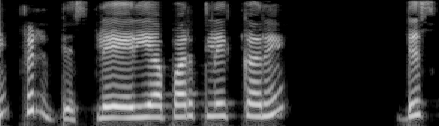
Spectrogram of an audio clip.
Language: Hindi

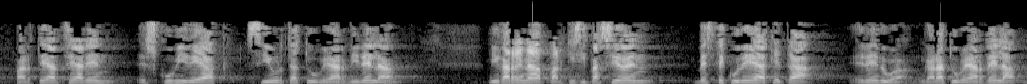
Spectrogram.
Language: Basque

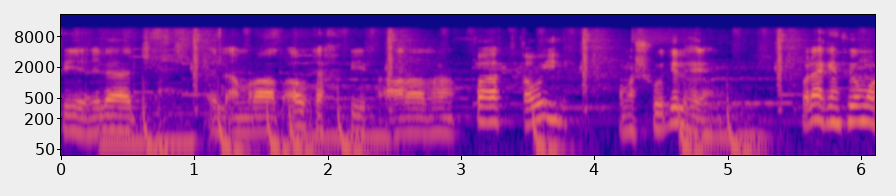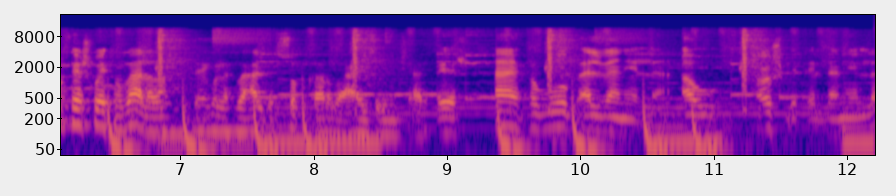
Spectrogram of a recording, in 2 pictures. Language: Arabic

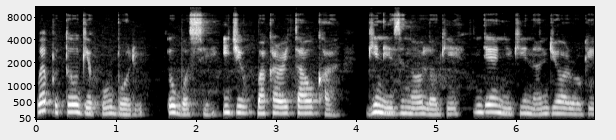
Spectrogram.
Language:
Igbo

